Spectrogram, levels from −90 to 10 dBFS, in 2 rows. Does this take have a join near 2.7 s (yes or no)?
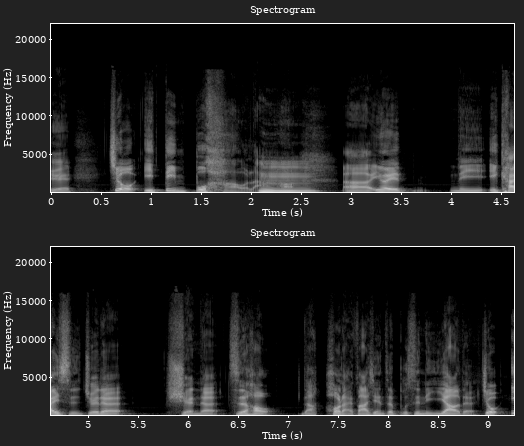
no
